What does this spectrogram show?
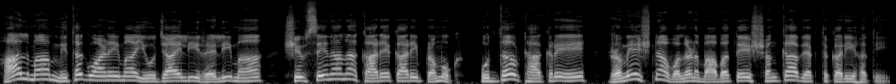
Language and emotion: Gujarati, neutral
